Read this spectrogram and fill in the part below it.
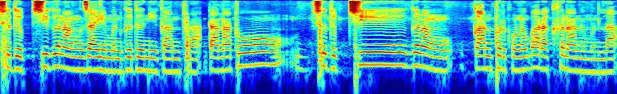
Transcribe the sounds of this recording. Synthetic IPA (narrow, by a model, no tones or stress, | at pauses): sʰɯdɯp̚t͡ʃiɡɯnaŋzajɯmɯnɡɯdɯniɡanpʰɾadanatʰɔ | sʰɯdɯp̚t͡ʃiɡɯnaŋɡ̥anpʰɯɾkʰɯwnɯbaɾakʰɯnanɯmɯnla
